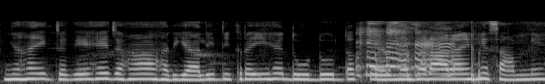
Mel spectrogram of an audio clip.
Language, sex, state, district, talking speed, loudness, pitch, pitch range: Hindi, female, Bihar, Lakhisarai, 200 wpm, -19 LUFS, 235 Hz, 230-245 Hz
